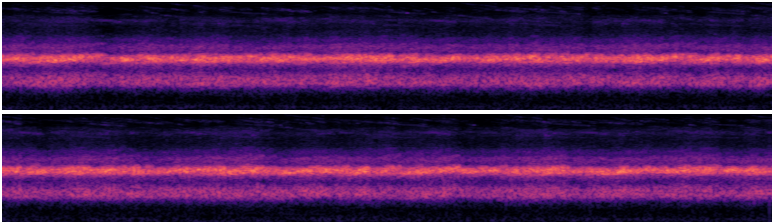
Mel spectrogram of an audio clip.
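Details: Singing frogs heard as an unbroken chorus, a buzzy, trilling texture of many voices stacked in two pitch bands, steady in volume for nearly eight seconds with nothing else audible.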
